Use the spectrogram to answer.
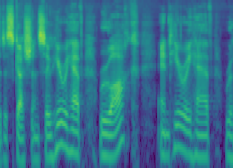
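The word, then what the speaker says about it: רוּחַ: then the vowel but sometimes you pronounce the vowel and then and then the consonant that's the case here that's why it's Ruach not Ruka because the vowel comes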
